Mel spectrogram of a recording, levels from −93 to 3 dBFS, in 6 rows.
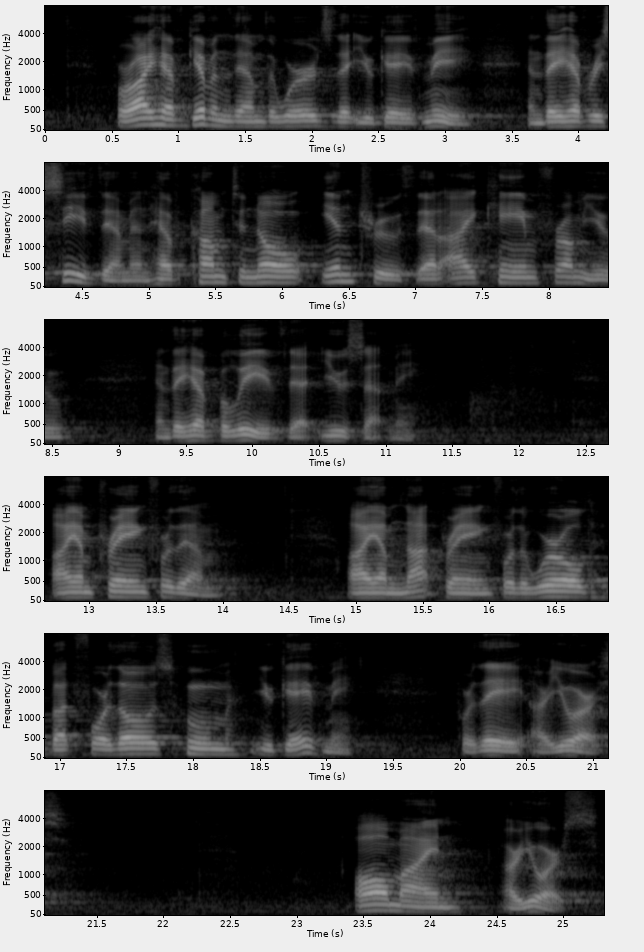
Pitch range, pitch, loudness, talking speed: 110-130 Hz, 120 Hz, -43 LUFS, 150 wpm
